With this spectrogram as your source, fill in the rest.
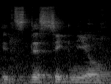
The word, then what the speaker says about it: Desiknio: First of all, what is the correct pronunciation for Desiknio? I have to say the name is a bit difficult. So it's Desiknio.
